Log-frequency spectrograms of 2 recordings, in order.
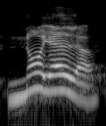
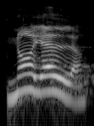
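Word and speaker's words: Noël: Now, another word is Noel. Noel. Noel means Christmas. Christmas. Christmas. Noel.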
